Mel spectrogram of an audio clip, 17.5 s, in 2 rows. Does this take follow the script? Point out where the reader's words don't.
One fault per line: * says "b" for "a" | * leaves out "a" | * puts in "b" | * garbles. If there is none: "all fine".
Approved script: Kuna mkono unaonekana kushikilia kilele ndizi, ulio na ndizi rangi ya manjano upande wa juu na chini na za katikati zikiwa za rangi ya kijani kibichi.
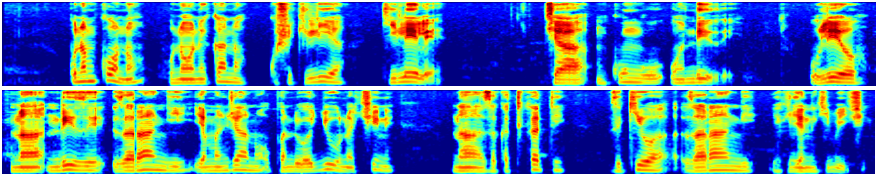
* puts in "cha mkungu wa"
* puts in "za"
